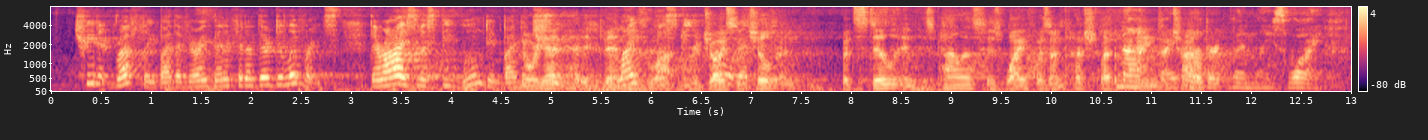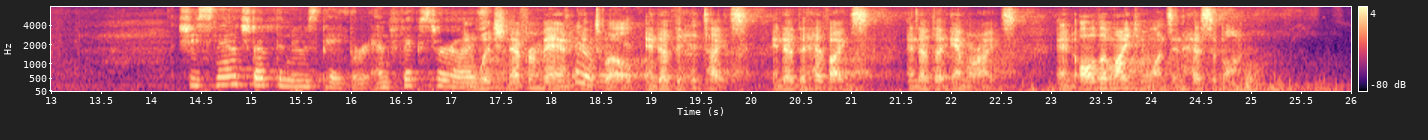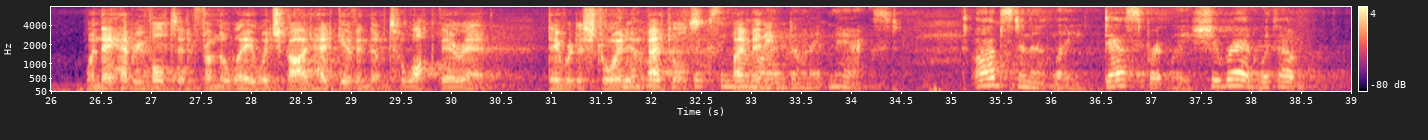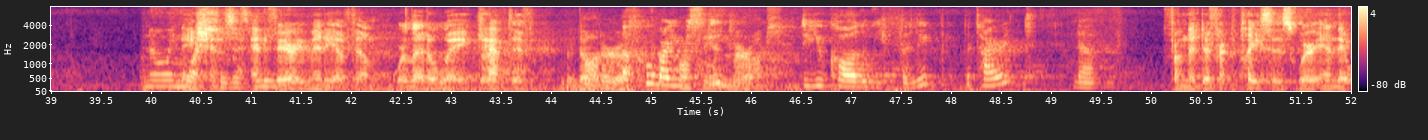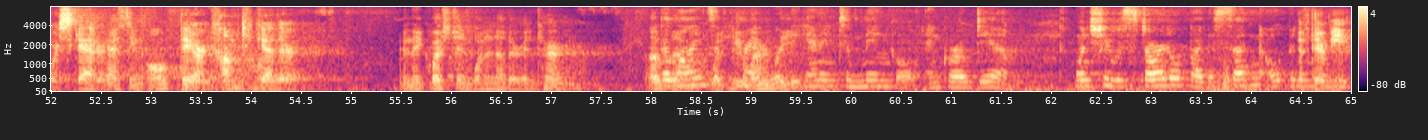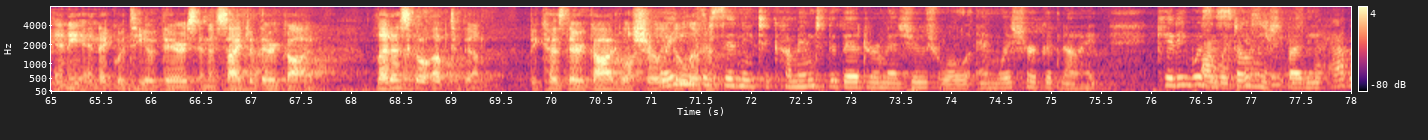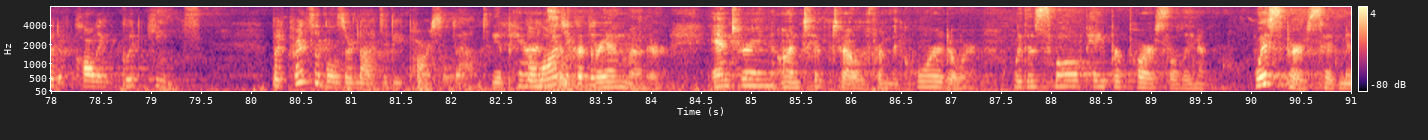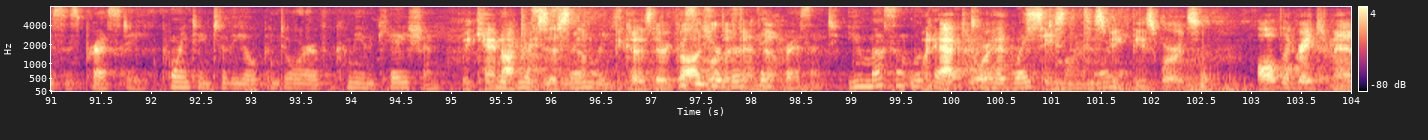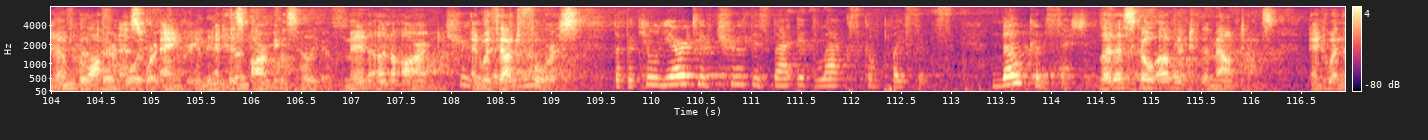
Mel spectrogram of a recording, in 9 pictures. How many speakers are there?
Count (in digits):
4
